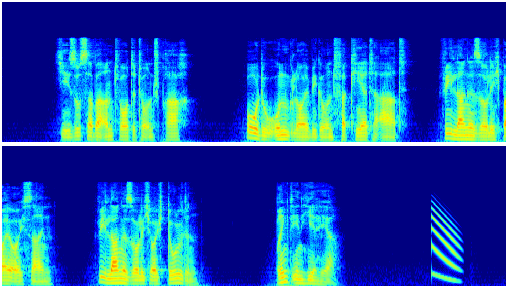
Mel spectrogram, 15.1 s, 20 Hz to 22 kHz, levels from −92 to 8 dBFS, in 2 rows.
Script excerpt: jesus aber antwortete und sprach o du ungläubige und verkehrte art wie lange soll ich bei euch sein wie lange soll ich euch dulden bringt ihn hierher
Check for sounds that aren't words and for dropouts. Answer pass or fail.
fail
